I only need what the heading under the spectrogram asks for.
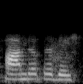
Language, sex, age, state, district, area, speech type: Telugu, female, 18-30, Telangana, Hyderabad, urban, conversation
